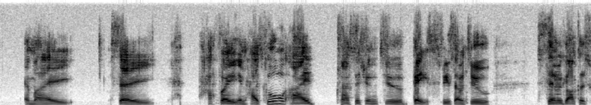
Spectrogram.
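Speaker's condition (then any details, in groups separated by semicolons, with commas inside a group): Cerebral palsy; hard for others to understand at first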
